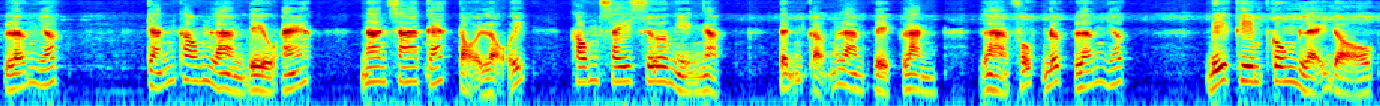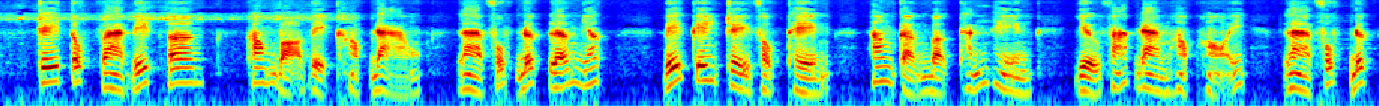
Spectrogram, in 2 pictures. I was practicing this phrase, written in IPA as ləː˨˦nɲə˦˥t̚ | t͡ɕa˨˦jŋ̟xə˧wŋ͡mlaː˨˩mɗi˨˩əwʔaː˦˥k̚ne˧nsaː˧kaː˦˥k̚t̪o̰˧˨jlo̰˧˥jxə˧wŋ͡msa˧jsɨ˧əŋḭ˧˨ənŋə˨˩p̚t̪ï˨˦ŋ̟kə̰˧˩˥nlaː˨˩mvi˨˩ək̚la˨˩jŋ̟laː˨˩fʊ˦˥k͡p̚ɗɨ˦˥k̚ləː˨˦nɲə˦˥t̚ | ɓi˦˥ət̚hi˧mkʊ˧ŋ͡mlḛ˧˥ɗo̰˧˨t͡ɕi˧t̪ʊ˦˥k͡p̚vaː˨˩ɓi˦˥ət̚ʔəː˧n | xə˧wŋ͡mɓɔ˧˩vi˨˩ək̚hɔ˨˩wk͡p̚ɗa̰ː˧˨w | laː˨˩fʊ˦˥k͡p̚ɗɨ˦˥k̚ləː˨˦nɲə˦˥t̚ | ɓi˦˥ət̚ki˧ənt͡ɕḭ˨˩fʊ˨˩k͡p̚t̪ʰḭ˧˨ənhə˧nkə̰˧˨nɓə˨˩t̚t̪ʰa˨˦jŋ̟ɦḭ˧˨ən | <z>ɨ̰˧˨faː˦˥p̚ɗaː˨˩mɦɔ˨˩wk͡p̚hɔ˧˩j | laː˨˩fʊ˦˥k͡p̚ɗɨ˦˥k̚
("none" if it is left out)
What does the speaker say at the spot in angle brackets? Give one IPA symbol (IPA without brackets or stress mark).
z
